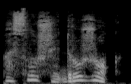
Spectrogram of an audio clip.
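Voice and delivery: quiet, restrained warning; stern. A narrator's reading. Mother on phone putting a pestering boy in place, stern. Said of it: "строго сказала трубка".

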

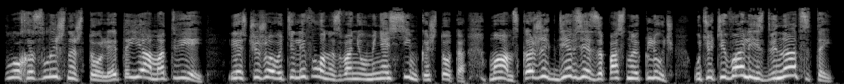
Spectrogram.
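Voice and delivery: loud, high-pitched insistent appeal; indignant urgency. A narrator's reading. Boy calling mother from a borrowed phone, insistent. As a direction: press her for answers, agitated boy.

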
